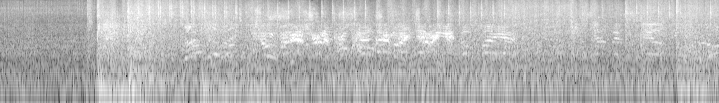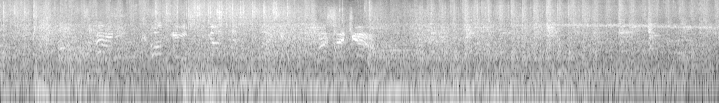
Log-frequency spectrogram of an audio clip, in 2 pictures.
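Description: Gunfire rattles in a battle.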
